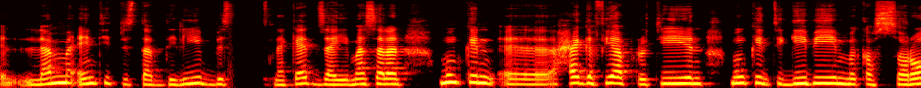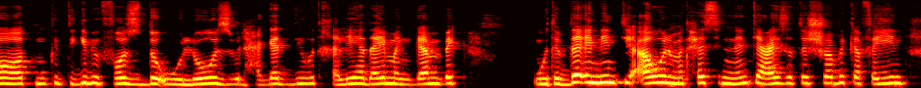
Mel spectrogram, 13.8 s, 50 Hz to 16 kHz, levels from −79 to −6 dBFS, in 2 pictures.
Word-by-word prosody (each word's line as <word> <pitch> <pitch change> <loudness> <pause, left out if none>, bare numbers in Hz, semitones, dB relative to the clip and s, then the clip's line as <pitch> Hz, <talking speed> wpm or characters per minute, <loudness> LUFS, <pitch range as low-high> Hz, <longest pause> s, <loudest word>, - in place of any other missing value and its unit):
لما 240 +7 +1
أنتِ 245 +3 -1
بتستبدليه 200 +2 -5 0.5
بسناكات 210 +4 -4
زي 195 -1 -1
مثلًا 220 +1 +2 0.3
ممكن 280 -2 +2
آآ 205 -1 -4
حاجة 255 0 +2
فيها 245 -1 0
بروتين 235 +3 +1 0.2
ممكن 255 -2 -1
تجيبي 240 +4 +1
مكسرات 215 +2 0
ممكن 230 0 -6
تجيبي 255 +2 -2
فسدق 230 -2 0
ولوز 215 +2 0
والحاجات 200 +3 -3
دي 220 +3 -6
وتخليها 240 -1 -2
دايمًا 235 0 +2
جنبِك 230 +4 0 0.6
وتبدأي 230 +6 +5
إن 270 0 +6
أنتِ 285 0 +3
أول 260 +3 +5
ما 240 - +3
تحسي 260 0 -1
إن 230 - +2
أنتِ 260 +2 -1
عايزة 245 +2 +3
تشربي 255 +1 -2
كافيين 245 0 -2
235 Hz, 150 wpm, -22 LUFS, 215-250 Hz, 0.6 s, إن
